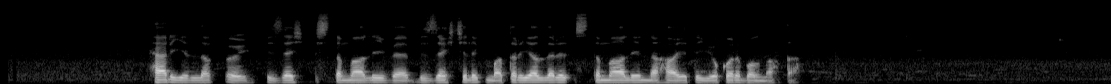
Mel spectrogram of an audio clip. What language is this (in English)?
Uyghur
